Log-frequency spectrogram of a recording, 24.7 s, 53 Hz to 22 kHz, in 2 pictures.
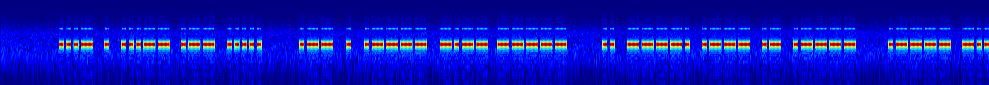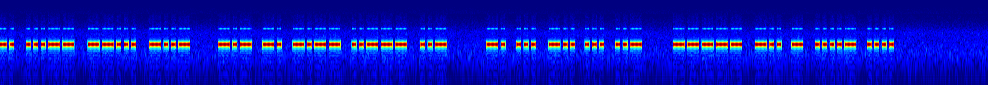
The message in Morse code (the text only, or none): VE3W5 WE1Y0 I9JA1 1C37X KNY2U NSDSU 0DT4H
